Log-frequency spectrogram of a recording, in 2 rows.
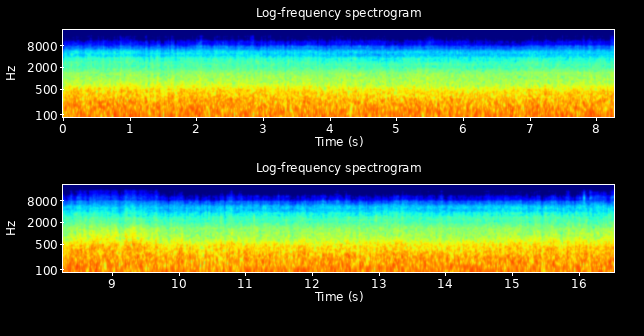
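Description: Steady wind rush over the microphone of a motorcycle rider at about 110 km/h. Underneath runs a BMW F 900 XR's parallel-twin engine, holding a steady cruise.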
